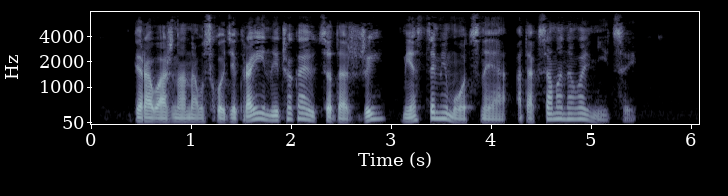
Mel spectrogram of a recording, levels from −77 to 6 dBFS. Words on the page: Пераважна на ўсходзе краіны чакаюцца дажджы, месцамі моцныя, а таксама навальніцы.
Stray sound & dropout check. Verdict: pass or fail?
pass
